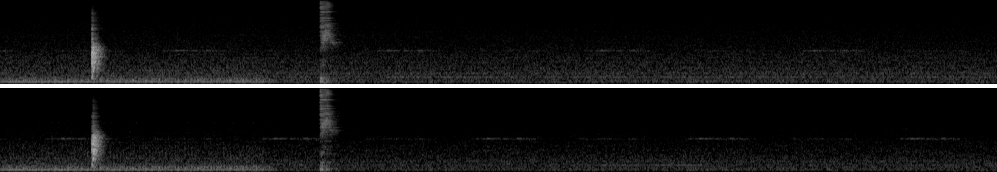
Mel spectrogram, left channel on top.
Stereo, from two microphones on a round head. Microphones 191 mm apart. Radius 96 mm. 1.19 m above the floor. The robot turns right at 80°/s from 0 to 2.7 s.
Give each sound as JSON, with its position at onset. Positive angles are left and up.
{"t": 0.9, "sound": "a clap", "side_deg": 80, "distance_m": 3.0}
{"t": 3.2, "sound": "a clunk", "side_deg": -20, "distance_m": 2.5}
